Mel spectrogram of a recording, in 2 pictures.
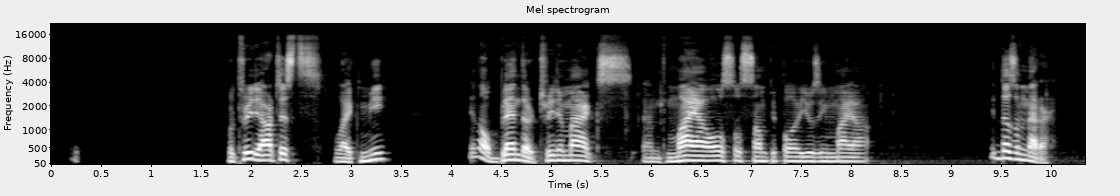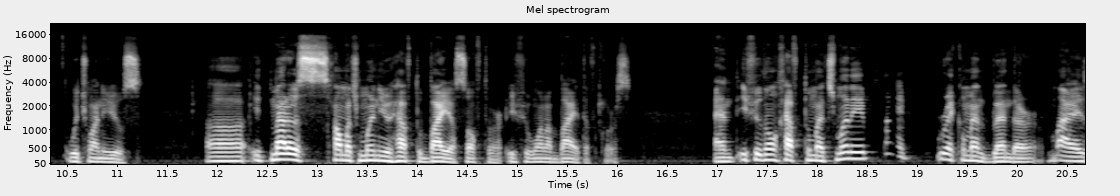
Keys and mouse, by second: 3.3 2, 12.7 g, 20.3 1.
